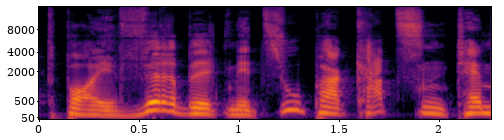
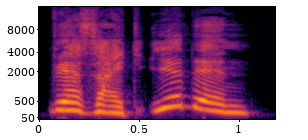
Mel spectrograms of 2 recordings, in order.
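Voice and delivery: Catboy asking; 9 semitones higher, 5 dB louder than usual. Acted. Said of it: "fragt Catboy".

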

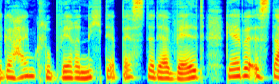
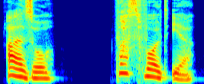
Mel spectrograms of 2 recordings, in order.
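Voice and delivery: casual. Acted. Girl asks the boys what they want, casually. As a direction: toss it off lightly, unbothered. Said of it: "fragte lässig".

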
